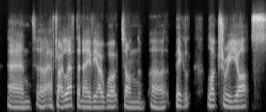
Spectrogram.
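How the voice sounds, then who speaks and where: Against a quiet background, a man with a British accent talks at a moderate pace and a medium pitch. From UK. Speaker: planning board member, engineer. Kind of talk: self-introduction at a town board meeting. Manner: halting, many fillers.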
